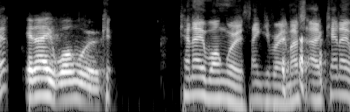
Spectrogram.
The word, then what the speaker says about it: Kene Nwangwu: Kene Nwangwu, thank you very much.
